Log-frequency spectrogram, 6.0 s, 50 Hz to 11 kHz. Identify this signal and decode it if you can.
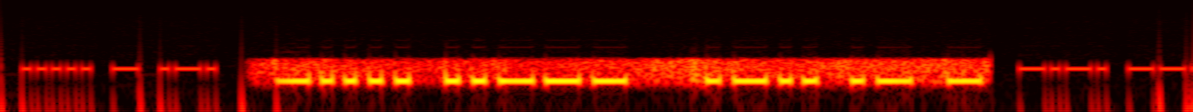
Morse code, heard as a keyed tone, about 19 wpm, 220 Hz. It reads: 62 LAT
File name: contests / CW-SS-k5tr- -0200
